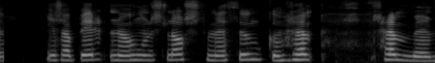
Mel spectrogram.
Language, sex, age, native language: Icelandic, male, 12, Icelandic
